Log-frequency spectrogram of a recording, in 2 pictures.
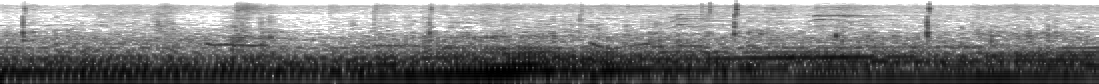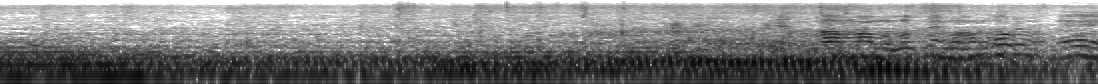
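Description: Low, steady rumble of a motor running nearby, under faint background voices, with a couple of short clicks in the middle.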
